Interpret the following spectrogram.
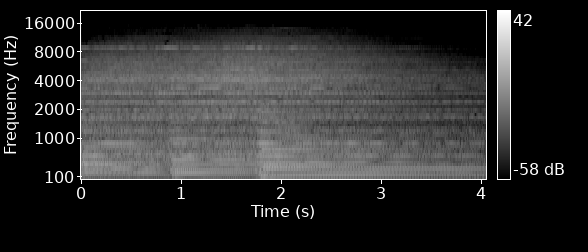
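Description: Live band ending a song on acoustic guitars and bass: two last chords are struck about one and two seconds in and left to ring and fade away. A cymbal is rolled with mallets under them.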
